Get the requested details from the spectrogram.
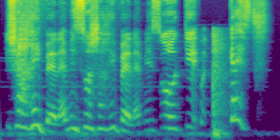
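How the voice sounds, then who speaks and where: A woman playing an irritable, sharp-tongued young woman in dubbed film dialogue, with snappy questioning. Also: high voice, expressive, moderate pace, soft background music. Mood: exasperated.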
